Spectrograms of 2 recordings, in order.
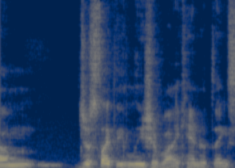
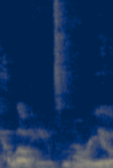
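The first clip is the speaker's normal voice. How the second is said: put-on cooing baby talk; 4 dB quieter than usual. Speaker describes a movie scene where an animal is rescued; Cara Delevingne baby talk. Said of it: "kind of almost baby talking it".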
